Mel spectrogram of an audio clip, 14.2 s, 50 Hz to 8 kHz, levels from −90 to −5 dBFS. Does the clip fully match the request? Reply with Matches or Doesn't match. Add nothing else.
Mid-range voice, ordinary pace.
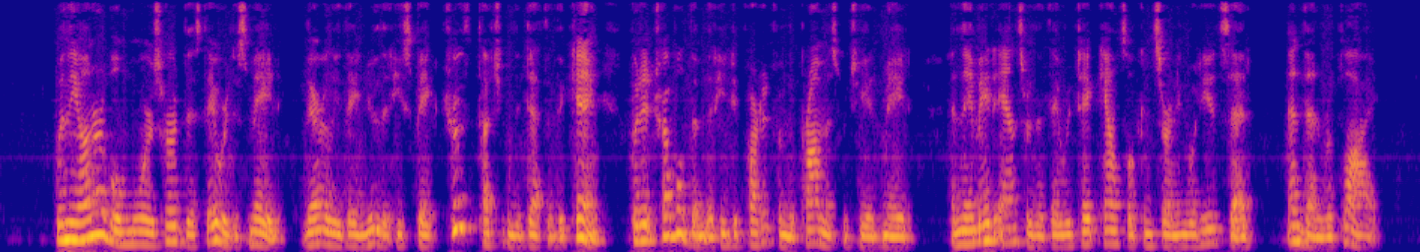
Doesn't match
